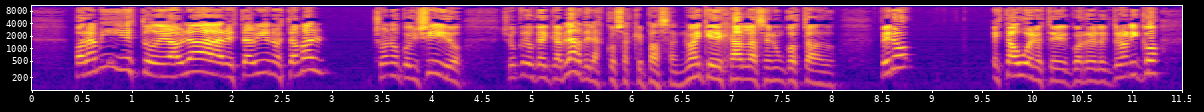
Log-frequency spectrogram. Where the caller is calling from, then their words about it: Resistencia, Chaco, Argentina; de Resistencia Chaco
